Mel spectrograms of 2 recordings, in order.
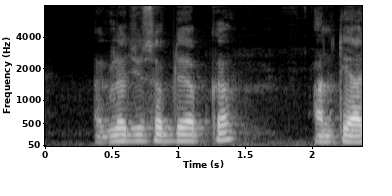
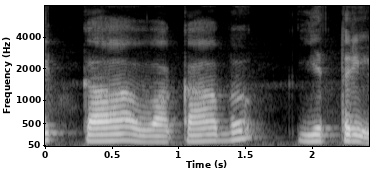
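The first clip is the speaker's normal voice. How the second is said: slow broken-up word, last part drawn out; syllable by syllable; much slower than usual. Shown as a demonstration. Teacher makes students memorise the word, slowly in syllables. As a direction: spell it out in chunks to memorise. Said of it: "ये आप रट लीजिए".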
